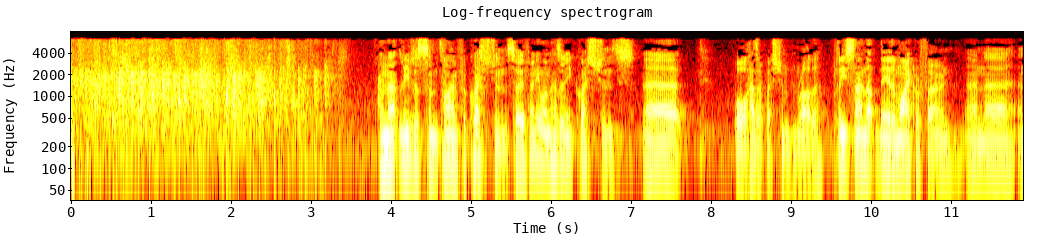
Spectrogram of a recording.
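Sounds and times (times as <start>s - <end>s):
audience round of applause: 0.0s - 3.4s
speech: 3.9s - 11.8s.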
